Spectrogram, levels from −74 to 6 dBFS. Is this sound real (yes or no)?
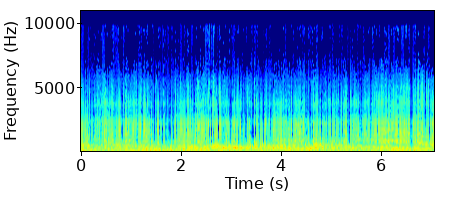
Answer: no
